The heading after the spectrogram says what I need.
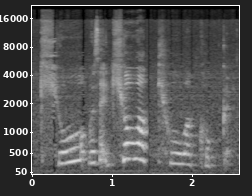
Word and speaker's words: Kyowakoku: Kyowakoku. There we go, I got it. Anyway, it's pretty much Donguri Republic. It's the Studio Ghibli merchandise store, and or Studio Ghibli, I should say. Oh dear. Donguri Kyowakoku, or the Donguri Republic one, which is like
